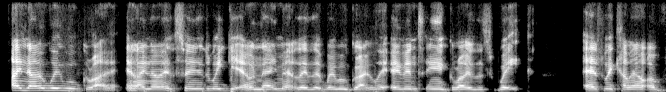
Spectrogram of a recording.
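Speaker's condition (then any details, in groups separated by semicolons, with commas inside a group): Cerebral palsy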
